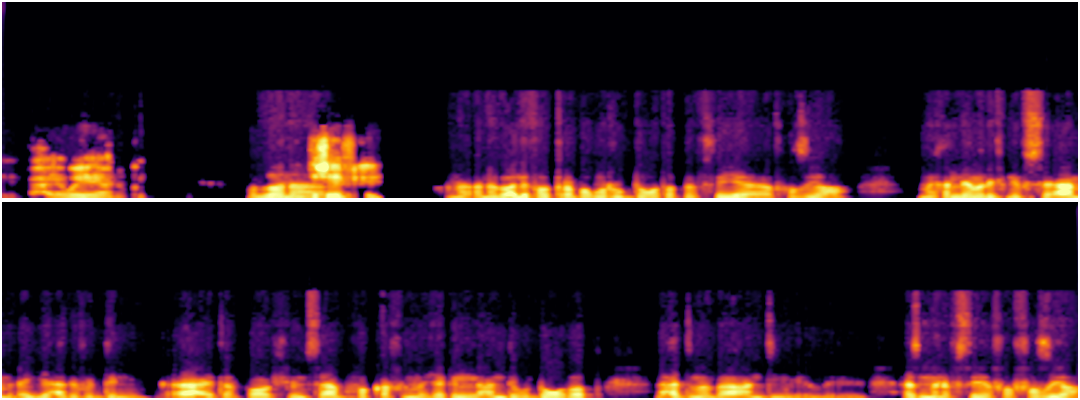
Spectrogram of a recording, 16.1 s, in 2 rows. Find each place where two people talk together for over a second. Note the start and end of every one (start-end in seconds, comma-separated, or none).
none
